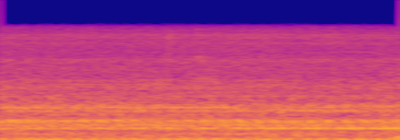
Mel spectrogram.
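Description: A steady background machine hum with a few steady tones running through it, level and unchanging throughout.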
